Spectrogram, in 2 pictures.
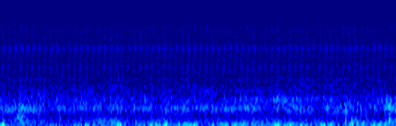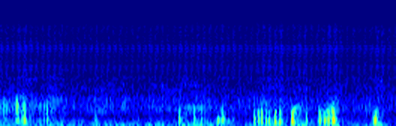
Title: Stomach growl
